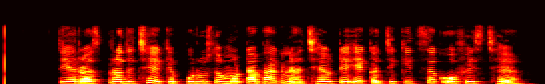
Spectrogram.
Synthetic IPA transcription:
t̪eɾəspɾəd̪t͡ʃʰekepuɾusomoʈabʱaɡnat͡ʃʰeʋʈeʔekt͡ʃikit̪səkɔfist͡ʃʰe

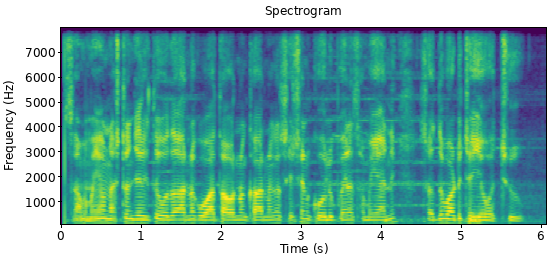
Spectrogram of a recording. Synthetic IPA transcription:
sɐ̰mɐ̰jɐmnɐʂʈɐmd͡ʒɐɾiɡit̪e̞ːud̪aːɦɐɾɐɳɐkuʋaːt̪aːʋɐɾɐɳɐmkaːɾɐɳɐŋɡaːʃɛʂɐnko̞ːlipo̞ːjinɐsɐmɐjaːnːisɐd̪ːubaːʈut͡ʃɛːjɐʋɐt͡ʃːu

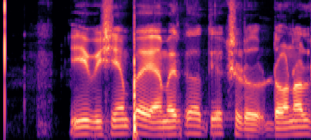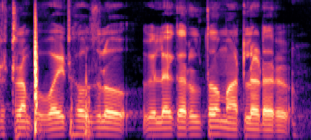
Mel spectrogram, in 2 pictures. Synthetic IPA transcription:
iːʋiʂɐjɐmpɐjɐmeɾikaːɐd̪jɐkʂuɽuɖɔːnɐlɖʈɾɐmpʋɐjʈɦɐws̬lo̞ːʋilɐːkɐɾɐlɐt̪o̞ːmaːʈlaːɽaːɾṵ

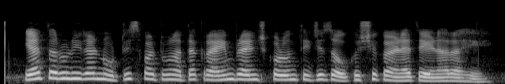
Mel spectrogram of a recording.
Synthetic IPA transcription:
jat̪əɾuːnilanoʈiːspaʈʰuːnat̪akɾajmbɾãɲt͡ɕkəɽuːnt̪it͡ɕet͡səwkəɕikəɾɳjat̪eɭɳ̃aɾaɦḛ

